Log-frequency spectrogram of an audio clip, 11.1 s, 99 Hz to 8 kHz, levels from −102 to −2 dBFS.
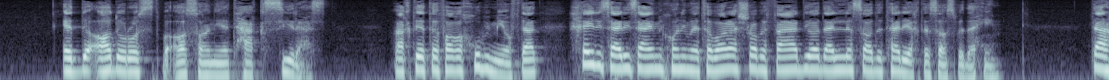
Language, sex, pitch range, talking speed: Persian, male, 105-170 Hz, 140 wpm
